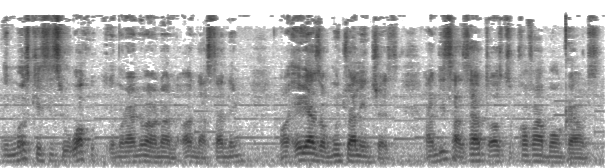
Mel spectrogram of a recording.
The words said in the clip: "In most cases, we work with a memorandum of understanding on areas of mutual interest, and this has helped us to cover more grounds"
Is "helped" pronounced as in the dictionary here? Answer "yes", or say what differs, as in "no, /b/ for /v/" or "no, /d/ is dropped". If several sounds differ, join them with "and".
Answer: yes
